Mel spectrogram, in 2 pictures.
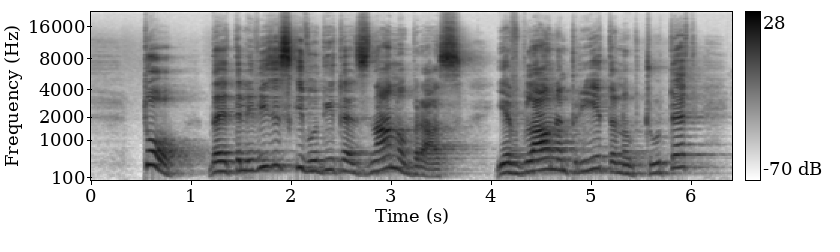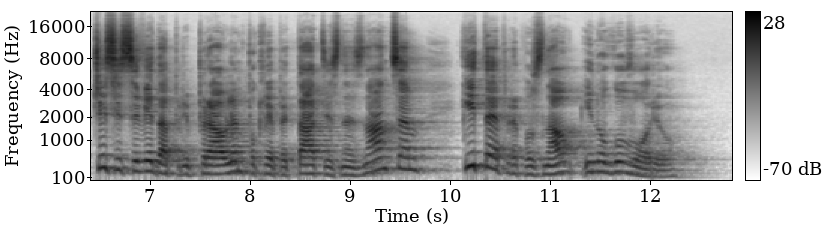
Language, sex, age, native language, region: Slovenian, female, 60+, Slovenian, Posavska region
